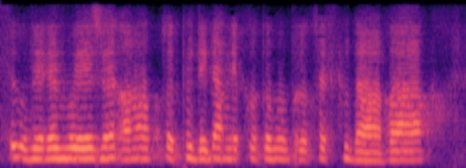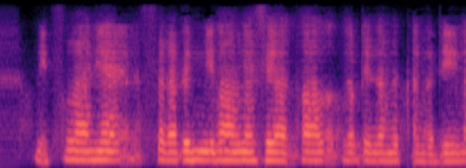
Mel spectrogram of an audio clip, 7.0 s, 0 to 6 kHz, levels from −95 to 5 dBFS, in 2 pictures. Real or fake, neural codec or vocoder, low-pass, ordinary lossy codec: fake; codec, 16 kHz, 0.5 kbps, FreqCodec, smaller model; 5.4 kHz; MP3, 32 kbps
